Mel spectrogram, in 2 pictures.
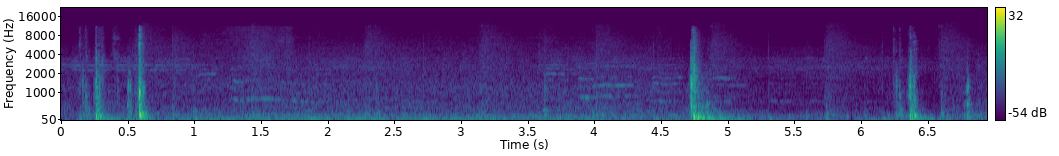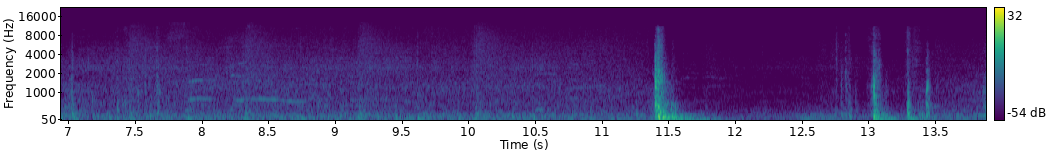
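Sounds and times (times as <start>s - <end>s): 
car door clunks and thuds: 0.0s - 0.9s, 4.1s - 5.2s, 6.2s - 8.0s, 11.2s - 11.9s, 12.8s - 13.8s
car driving away: 0.0s - 11.9s
low idling car engine hum: 0.0s - 13.8s.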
